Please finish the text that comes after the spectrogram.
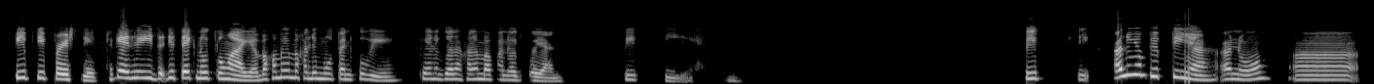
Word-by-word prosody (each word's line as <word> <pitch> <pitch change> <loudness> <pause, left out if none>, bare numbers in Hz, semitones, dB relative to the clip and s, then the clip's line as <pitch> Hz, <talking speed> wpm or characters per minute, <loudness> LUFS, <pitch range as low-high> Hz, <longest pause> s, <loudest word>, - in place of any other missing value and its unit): Fifty 300 -1 +2
first 240 -3 +5
date, 180 -3 -2
sige 310 +7 +7
i 300 0 +4
ite-take 300 +2 +3
note 285 -1 +1
ko 265 - 0
nga 210 -5 +6
yan, 190 +2 -2
baka 295 +6 -2
mamaya 325 0 -1
makalimutan 265 -5 -2
ko 250 - -5
eh. 180 0 -5 0.2
Kaya 255 -1 -3
nagdala 245 0 -2
ka 240 - -7
ng 245 0 -1
mapanood 210 -4 -5
ko - - -8
'yan, 155 -3 -5 0.6
fifty. 220 -1 -8 0.2
50 155 -3 -14 0.3
Hmm. 170 -4 -20 2.9
Fifty, 275 -1 -1 0.2
50 220 -1 -10 0.2
ano 380 - +7
yung 450 -1 0
fifty 365 -2 +1
50 - - +2
niya? 220 -2 +4 0.2
Ano, 240 -3 -1 0.5
ah 215 0 -3
240 Hz, 150 wpm, -20 LUFS, 215-285 Hz, 2.9 s, sige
